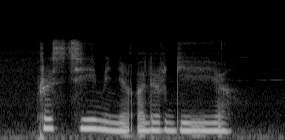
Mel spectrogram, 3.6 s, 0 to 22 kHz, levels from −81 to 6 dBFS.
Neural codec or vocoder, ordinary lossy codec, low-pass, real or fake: none; none; none; real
